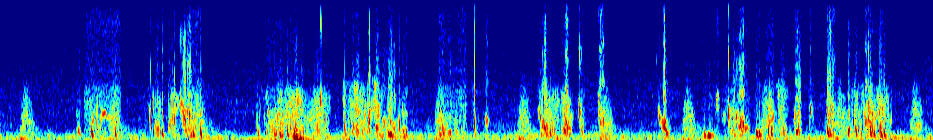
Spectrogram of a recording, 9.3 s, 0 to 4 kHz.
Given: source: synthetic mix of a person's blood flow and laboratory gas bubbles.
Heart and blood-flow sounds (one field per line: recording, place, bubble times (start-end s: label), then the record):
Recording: Doppler ultrasound of blood flow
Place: subclavian vein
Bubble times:
0.76-1.21 s: bubbles
1.47-2.05 s: bubbles
2.55-3.30 s: bubbles
3.42-4.08 s: bubbles
4.35-4.67 s: bubbles
4.71-4.79 s: bubbles
4.84-4.89 s: bubbles
5.37-5.73 s: bubbles
5.77-5.86 s: bubbles
5.97-6.08 s: bubbles
6.55-6.71 s: bubbles
7.01-7.51 s: bubbles
7.54-7.89 s: bubbles
7.93-8.01 s: bubbles
8.08-8.15 s: bubbles
8.25-8.38 s: bubbles
8.46-8.92 s: bubbles
From the record:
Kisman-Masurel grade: 232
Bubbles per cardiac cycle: several, 3 to 8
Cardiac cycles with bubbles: 50 to 99%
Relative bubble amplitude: moderate (0.250 to 0.450)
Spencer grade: 3 (all of the cardiac periods contain showers or single bubble signals, but not dominating or overriding the cardiac motion signals)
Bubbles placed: anywhere in the cardiac cycle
